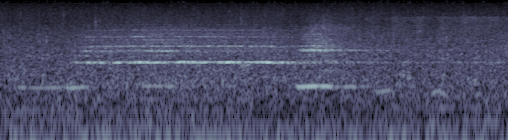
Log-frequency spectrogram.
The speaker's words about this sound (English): The train! The midnight train! The midnight train was coming!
